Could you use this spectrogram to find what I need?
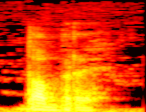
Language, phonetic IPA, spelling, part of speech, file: Polish, [ˈdɔbrɨ], dobry, adjective / noun / interjection, Pl-dobry.ogg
